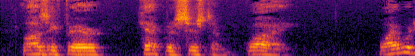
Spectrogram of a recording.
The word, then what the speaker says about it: laissez-faire: John Maynard Keynes also wants to end the lazy Fair laissez-faire it's pronounced laissez-faire capitalist system why why would he want to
